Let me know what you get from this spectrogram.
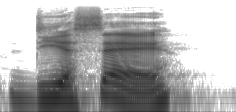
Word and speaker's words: DS: Pronounced DSA in French for DS, it also is the same pronunciation or sounds like the term goddess in French.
